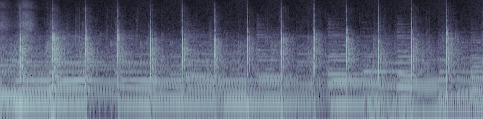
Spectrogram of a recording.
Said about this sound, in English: Let's give the Lord a clap of praise today.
